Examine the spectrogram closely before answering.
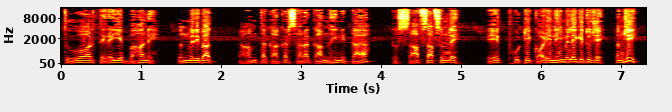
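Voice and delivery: low, loud, scolding male voice; threatening boss. Acted. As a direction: threaten her as a harsh employer, punching the ends. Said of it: "वो आदमी रसीदा को धमकाकर". (धमकाता हुआ मालिक)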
